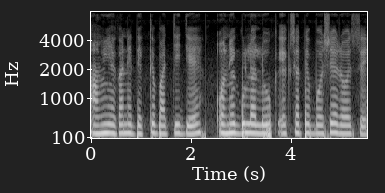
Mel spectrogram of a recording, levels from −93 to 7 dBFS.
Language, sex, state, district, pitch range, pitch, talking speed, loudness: Bengali, female, Assam, Hailakandi, 190-205 Hz, 200 Hz, 110 wpm, -17 LUFS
